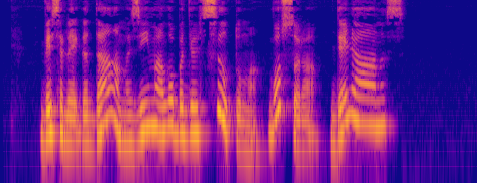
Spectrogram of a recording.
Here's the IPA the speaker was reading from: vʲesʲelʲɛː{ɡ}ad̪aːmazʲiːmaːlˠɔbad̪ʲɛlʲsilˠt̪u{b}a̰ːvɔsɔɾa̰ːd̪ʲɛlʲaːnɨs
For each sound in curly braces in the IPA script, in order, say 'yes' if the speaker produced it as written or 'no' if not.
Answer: yes, no

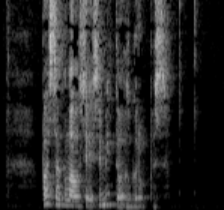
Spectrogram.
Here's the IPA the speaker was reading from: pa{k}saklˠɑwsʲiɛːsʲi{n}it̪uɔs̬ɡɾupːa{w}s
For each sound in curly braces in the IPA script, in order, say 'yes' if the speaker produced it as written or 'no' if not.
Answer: no, no, no

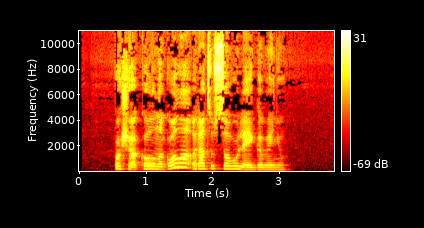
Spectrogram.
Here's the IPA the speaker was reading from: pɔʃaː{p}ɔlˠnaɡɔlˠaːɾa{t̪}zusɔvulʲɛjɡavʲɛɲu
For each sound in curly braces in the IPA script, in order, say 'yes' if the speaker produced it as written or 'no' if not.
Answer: no, no

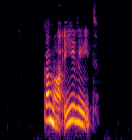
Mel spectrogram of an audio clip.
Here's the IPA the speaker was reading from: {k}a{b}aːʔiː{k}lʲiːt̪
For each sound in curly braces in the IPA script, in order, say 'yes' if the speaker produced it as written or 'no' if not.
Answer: yes, no, no

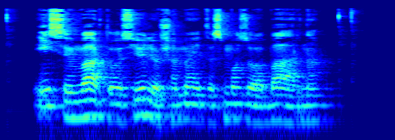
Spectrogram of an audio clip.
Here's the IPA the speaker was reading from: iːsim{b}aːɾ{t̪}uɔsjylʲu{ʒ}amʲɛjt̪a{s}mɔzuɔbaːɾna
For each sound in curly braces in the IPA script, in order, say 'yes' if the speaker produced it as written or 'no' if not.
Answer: no, yes, no, yes

